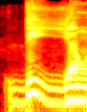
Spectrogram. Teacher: دال کو یا سے سختی سے ملانا ہے اور یہاں نون تنوین کا ادغام مع الغنہ ہے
